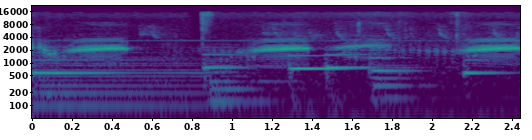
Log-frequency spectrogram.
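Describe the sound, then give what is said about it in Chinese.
A small frog in the water croaks three times in a row, each call a loud, buzzy, tonal note with a bright overtone, the pitch stepping slightly between calls, with no voices. “小青蛙在水里时隐时现。”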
